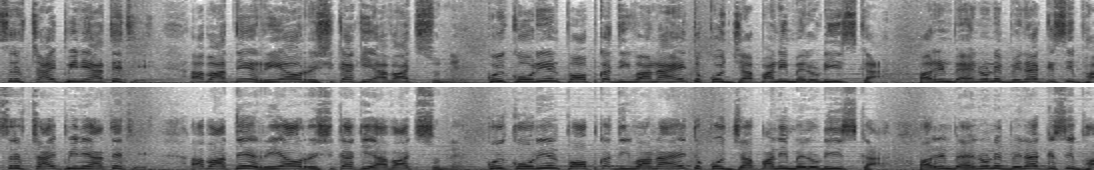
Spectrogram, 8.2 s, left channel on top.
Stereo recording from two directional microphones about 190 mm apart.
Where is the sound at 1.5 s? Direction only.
30° left (ahead or behind).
